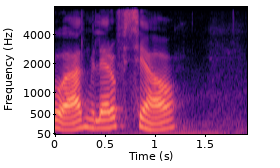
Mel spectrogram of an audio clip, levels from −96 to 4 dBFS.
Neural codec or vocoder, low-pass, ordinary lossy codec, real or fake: none; 7.2 kHz; none; real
